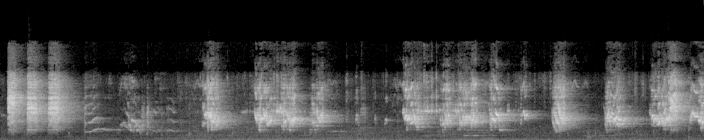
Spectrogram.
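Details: Budgerigars bred as house pets chatter in rapid bursts of bright, scratchy, high chirps, about a dozen short clusters in quick succession, with a soft background hum.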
